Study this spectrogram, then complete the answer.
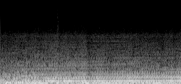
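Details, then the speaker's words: Honda CR-V with poor town fuel economy (12–14 mpg), floored from about 50 mph to pass: clean downshift, then a smoothly swelling engine note with steady pull and no slipping. Acceleration is normal, though it holds second gear too long in town. "not a race car but it accelerates good enough it downshifts okay you can see we're only going like 1,600 RPMs that's why it's getting normal gas mileage at highway speeds"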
